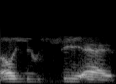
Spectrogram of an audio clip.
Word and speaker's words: Luca: now my uh my name is actually spelled l-u-c-a so okay okay but is it pronounced luca though yeah i appreciate the love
